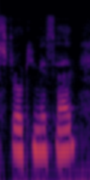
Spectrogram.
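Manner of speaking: plain reading voice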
